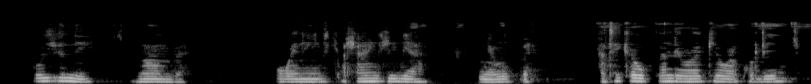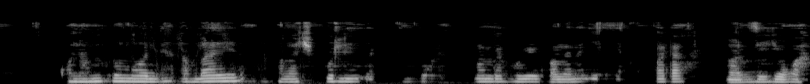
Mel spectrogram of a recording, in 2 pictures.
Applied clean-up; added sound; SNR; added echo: neural mask model DeepFilterNet 3.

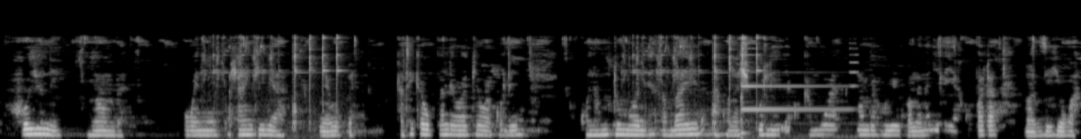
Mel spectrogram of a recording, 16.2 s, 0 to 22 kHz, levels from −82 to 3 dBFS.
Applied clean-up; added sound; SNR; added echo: none; Harp + Cutlery, silverware / Dishes, pots, and pans; 4 dB; none.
